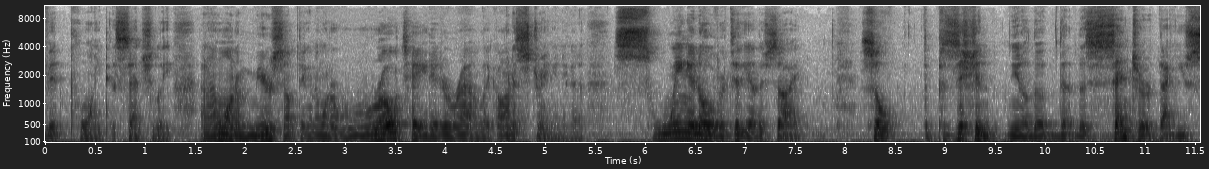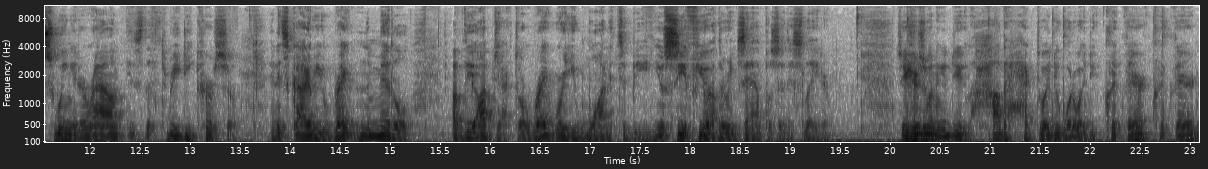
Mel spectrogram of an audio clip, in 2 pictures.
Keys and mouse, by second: 20.2-23.0 middle drag, 21.6-23.0 drag, 21.6-23.0 right drag.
